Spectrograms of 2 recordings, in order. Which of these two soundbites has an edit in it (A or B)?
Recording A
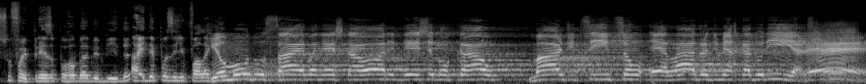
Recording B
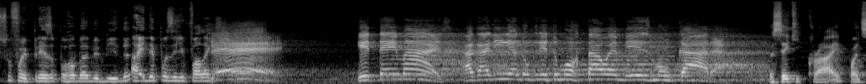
B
